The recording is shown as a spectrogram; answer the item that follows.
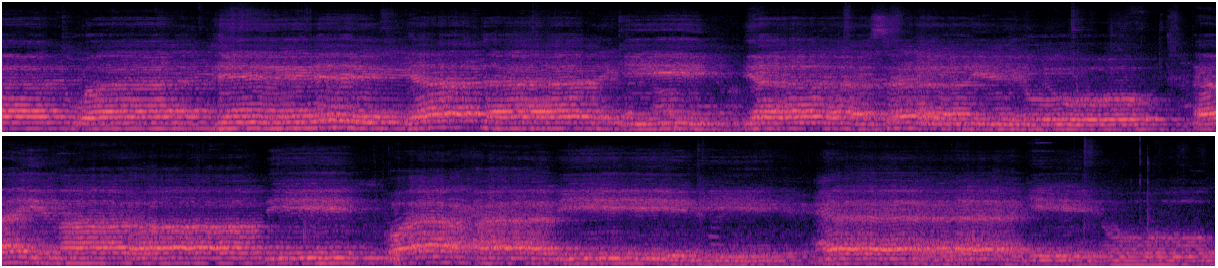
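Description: Coptic Orthodox hymn chanted by a man into a handheld microphone, in long drawn-out phrases of a few seconds each with brief pauses for breath between them.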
